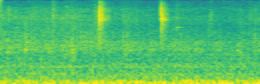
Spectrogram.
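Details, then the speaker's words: Maruti Suzuki Swift after suspension repair on rough road: steady low rumble with no clunks or knocks, only faint dashboard rattle; suspension quiet. "Dash ബോർഡിന്റെ ഒക്കെ ചെറിയ rat noise മാത്രമേ ഉള്ളൂ വേറെ കുഴപ്പമൊന്നുമില്ല"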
